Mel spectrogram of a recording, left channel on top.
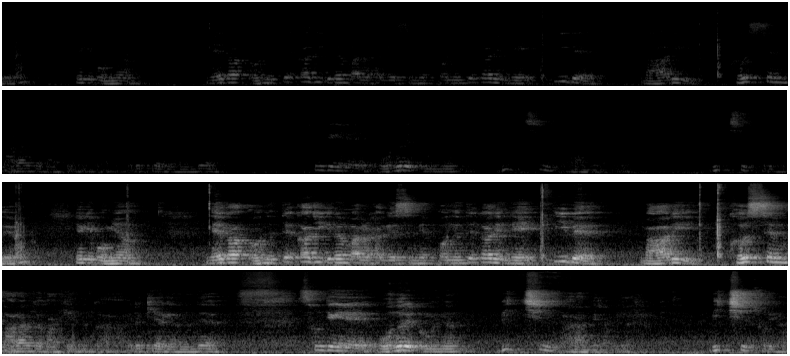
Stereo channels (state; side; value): quieter; left; 26.7 dB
